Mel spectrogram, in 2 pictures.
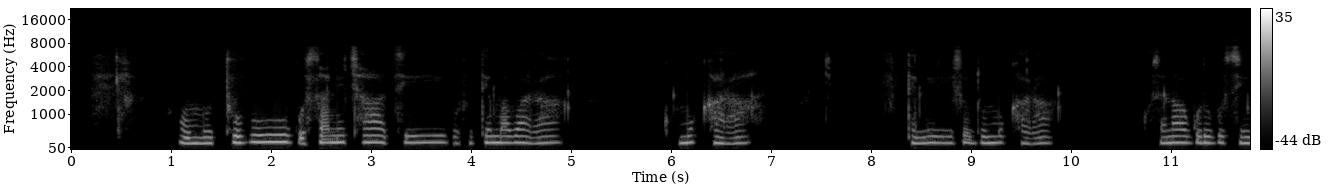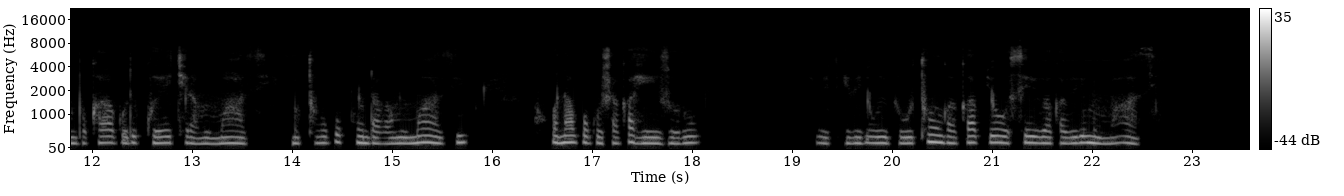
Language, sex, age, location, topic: Kinyarwanda, female, 50+, Musanze, agriculture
